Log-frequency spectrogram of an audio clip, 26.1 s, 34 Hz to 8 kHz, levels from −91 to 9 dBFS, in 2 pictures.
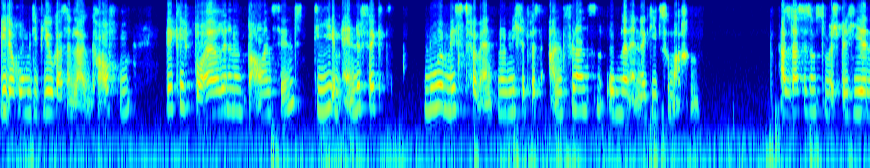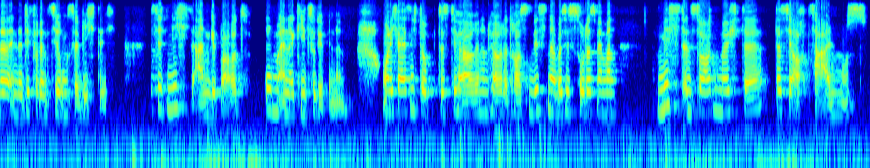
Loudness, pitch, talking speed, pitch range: -30 LUFS, 210 Hz, 170 wpm, 200-225 Hz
